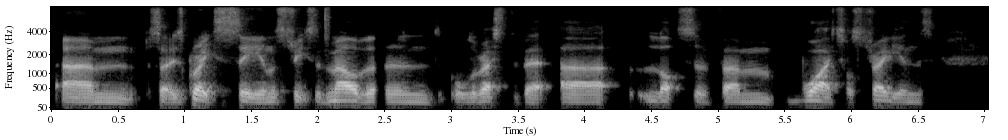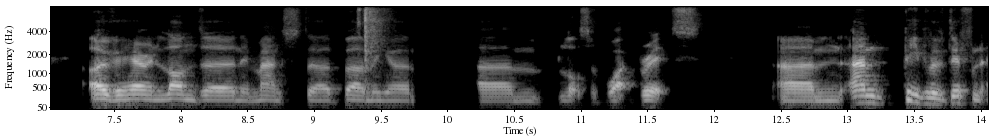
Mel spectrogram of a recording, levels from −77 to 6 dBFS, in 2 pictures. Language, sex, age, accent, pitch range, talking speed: English, male, 30-49, British, 90-110 Hz, 170 wpm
